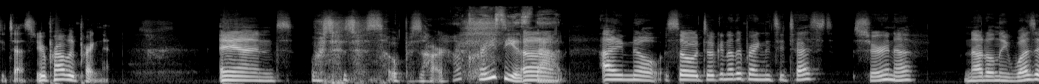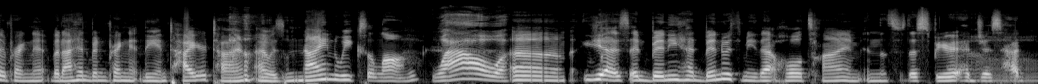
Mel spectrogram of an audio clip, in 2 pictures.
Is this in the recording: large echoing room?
no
